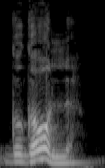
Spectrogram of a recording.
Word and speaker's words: Gogol: Jonas Nordin har förklarat för mig att man uttalar det Gogol.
